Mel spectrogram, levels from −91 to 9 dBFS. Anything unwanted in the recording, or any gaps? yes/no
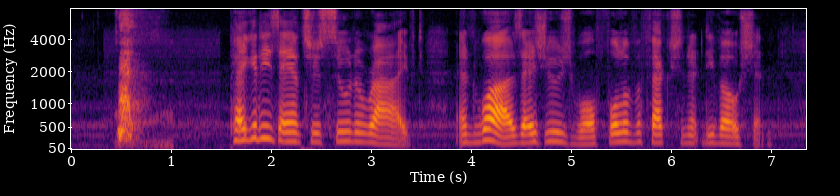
yes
